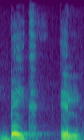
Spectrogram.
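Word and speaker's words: בית־אל: Entonces, Bet-El, casa de Elohim. También se puede decir Beit, con I, Beit-El, ¿ya?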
